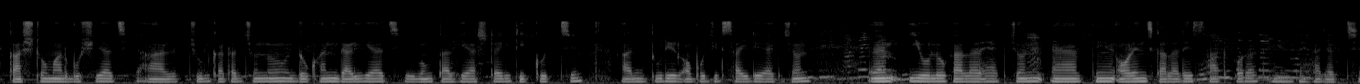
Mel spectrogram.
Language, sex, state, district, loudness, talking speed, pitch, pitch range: Bengali, male, West Bengal, Paschim Medinipur, -38 LUFS, 150 wpm, 135 Hz, 130-140 Hz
